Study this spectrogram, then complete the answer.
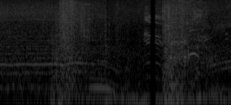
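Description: A car crashes with a loud metallic crunch.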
